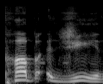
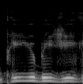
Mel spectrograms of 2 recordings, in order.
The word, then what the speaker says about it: PUBG: So apparently, it's pronounced PUBG, the PUBG game. – PUBG. That's what it's pronounced.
